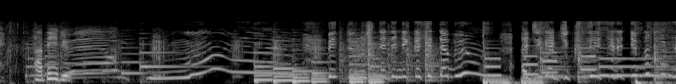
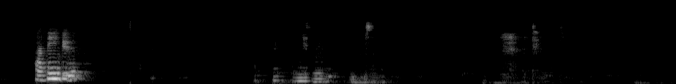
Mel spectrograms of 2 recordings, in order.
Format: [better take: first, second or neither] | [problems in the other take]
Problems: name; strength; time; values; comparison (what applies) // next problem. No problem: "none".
first | noise reduction (neural mask model DeepFilterNet 3)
